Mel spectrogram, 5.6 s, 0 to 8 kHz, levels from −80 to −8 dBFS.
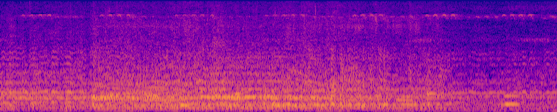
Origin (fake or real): real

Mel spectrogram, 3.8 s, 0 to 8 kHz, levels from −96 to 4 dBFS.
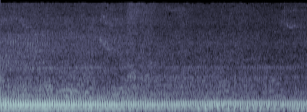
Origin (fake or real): real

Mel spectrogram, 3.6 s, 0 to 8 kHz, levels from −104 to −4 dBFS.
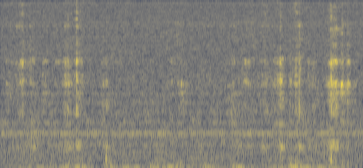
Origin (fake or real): fake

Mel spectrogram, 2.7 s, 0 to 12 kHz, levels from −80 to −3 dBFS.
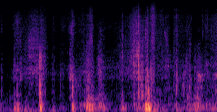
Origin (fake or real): real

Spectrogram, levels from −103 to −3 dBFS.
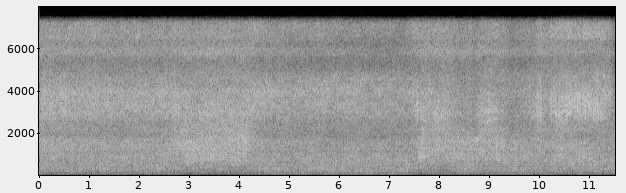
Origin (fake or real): fake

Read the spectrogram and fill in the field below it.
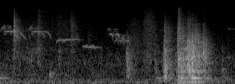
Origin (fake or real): real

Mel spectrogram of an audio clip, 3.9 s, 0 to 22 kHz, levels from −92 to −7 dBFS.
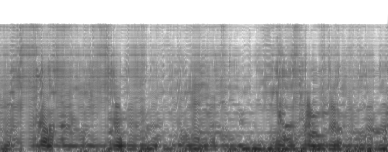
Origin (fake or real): fake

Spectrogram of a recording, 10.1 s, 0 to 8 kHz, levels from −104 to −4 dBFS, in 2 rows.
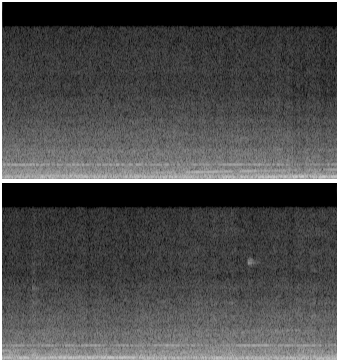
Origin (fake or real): real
